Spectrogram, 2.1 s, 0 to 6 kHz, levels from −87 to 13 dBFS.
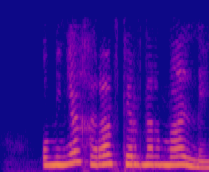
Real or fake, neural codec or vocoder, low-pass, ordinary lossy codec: fake; codec, 44.1 kHz, 2.6 kbps, SNAC; 5.4 kHz; none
